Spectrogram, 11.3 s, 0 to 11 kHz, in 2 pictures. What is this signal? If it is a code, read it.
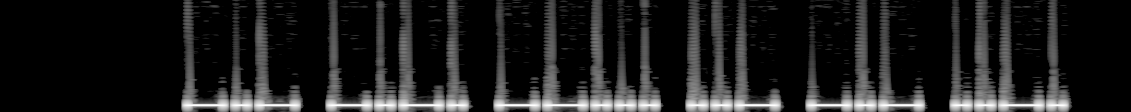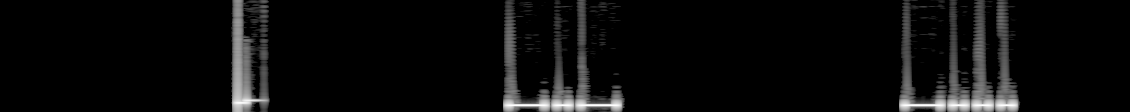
Morse code, heard as a keyed tone, about 20 wpm, spaced as for 14 wpm, 700 Hz. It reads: KC7UKF KB
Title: USA Call Signs - 6 Characters - 8x Character Spacing - 20wpm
